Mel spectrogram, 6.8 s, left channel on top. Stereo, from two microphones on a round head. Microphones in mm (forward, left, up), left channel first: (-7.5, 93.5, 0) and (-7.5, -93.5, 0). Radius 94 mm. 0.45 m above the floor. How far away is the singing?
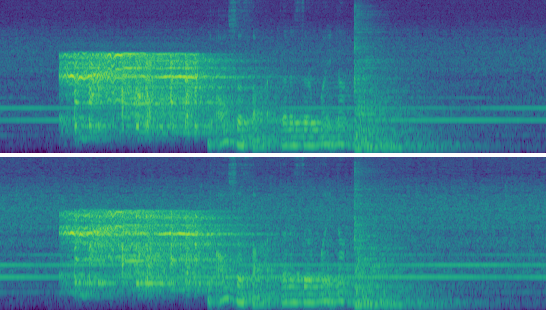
About 2 m.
